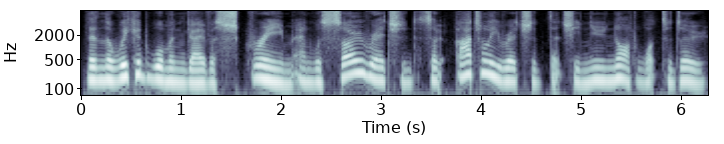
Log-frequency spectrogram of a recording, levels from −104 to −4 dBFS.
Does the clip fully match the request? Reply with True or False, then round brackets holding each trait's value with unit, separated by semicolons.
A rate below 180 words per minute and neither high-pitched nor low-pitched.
False (200 wpm; 165 Hz)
